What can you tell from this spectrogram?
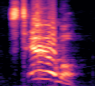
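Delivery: high-pitched exaggerated exclamation; mock outraged cry. Real, not acted. Streamer judging his own impression, high mock outrage. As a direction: blurt it high in comic dismay.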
